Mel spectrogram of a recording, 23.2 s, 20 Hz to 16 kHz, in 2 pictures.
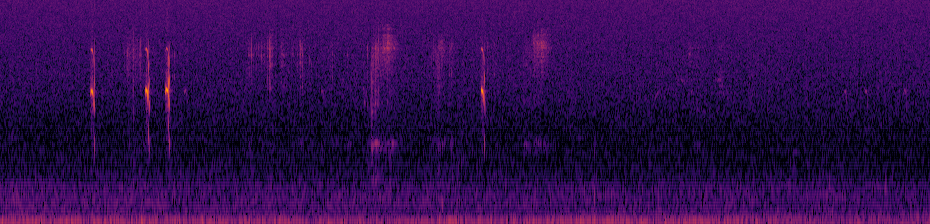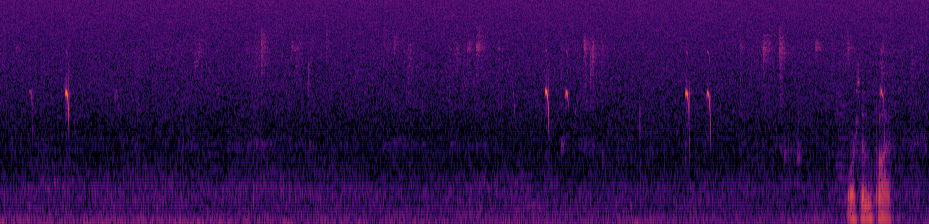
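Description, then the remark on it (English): Wild birds call in the background, giving scattered, brief high chirps every few seconds over a steady low rumble of background noise, with a short louder burst near the end. “.475 and the wild birds in back, and 387 on the side.”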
